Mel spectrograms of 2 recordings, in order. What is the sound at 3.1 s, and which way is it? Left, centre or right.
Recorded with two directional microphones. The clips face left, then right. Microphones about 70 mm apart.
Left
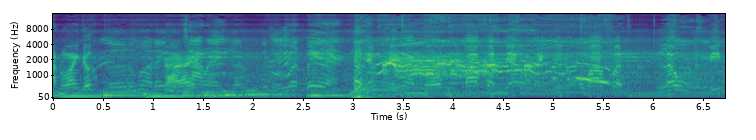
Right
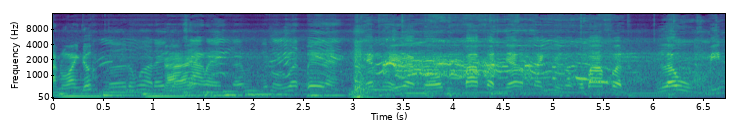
Speech, right.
